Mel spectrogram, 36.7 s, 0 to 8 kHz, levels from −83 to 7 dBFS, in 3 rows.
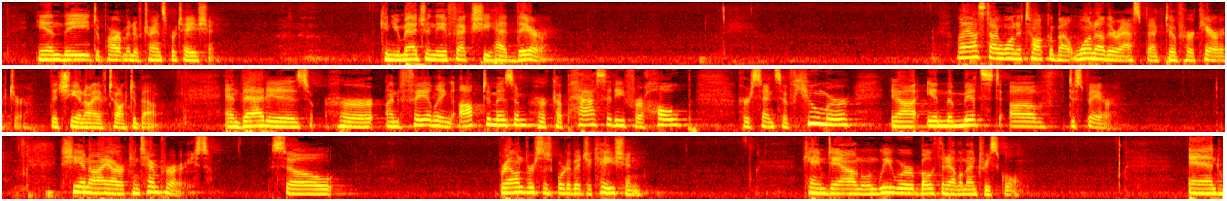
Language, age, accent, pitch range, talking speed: English, 40-59, American, 175-210 Hz, 120 wpm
